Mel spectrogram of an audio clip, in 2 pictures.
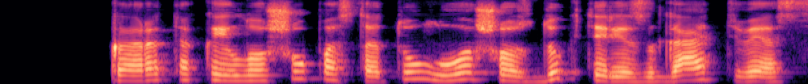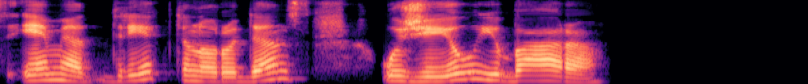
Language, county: Lithuanian, Kaunas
